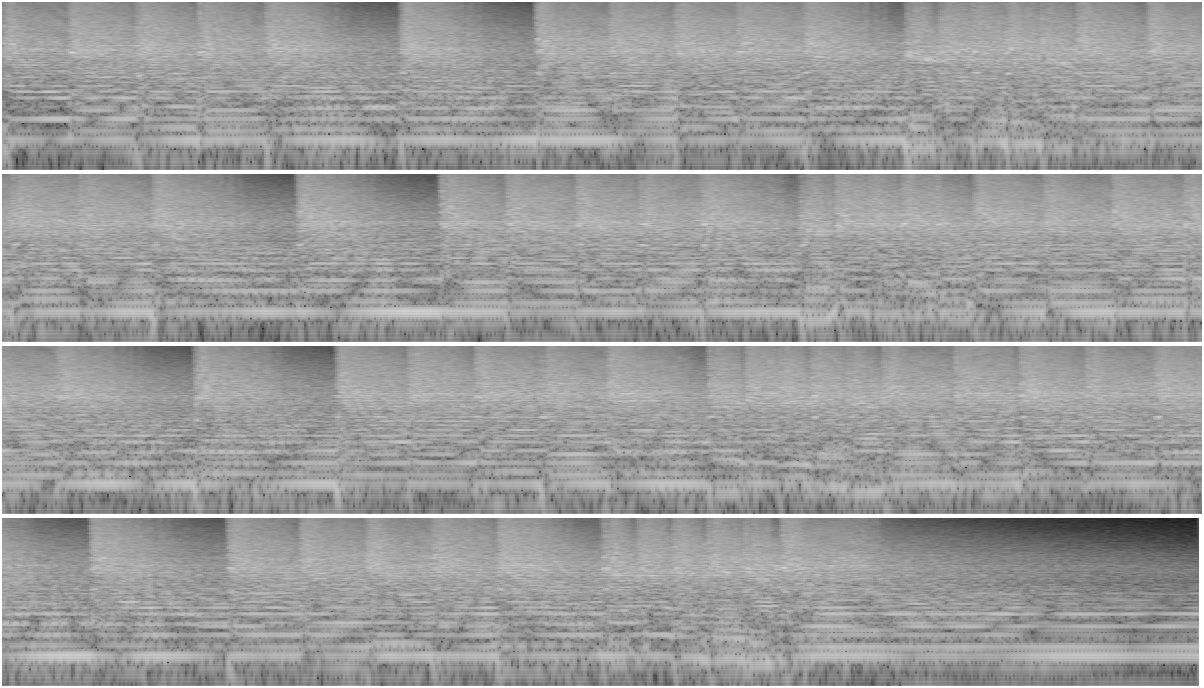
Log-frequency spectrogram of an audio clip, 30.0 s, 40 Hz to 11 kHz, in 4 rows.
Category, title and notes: Music > Solo instrument
Dramatic life
Just rough. Neve edited. One out of hundreds riffs... I try in this one to express drama. Use a Fender Strato and Amplitube 5.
